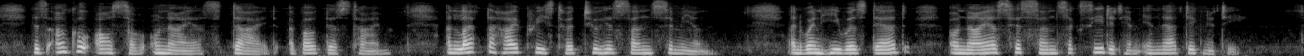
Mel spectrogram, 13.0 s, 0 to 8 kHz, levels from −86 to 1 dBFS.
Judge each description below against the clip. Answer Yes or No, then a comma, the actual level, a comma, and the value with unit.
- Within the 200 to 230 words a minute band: No, average, 140 wpm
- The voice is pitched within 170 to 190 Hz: Yes, medium, 185 Hz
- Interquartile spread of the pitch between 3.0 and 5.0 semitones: No, narrow, 2.5 semitones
